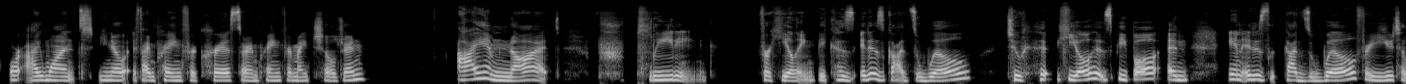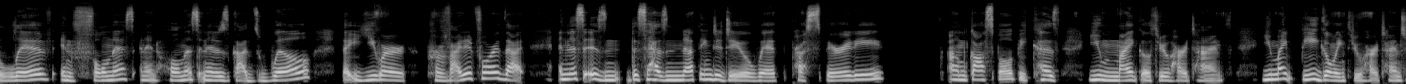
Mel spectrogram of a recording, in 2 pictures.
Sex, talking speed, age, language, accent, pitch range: female, 180 wpm, 20-39, English, American, 185-230 Hz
